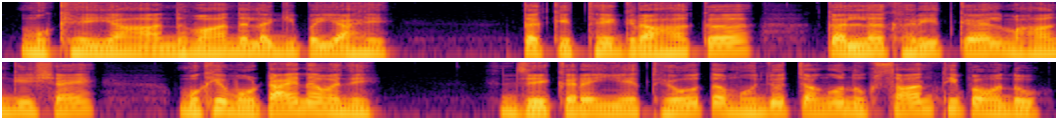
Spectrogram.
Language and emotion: Sindhi, fearful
